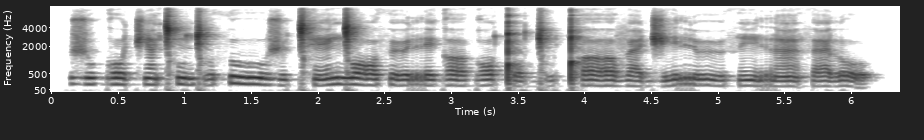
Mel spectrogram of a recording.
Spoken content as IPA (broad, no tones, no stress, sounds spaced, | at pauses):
ʒ u ɡ o t͡ʃ æ̃ ǀʰ ũ ɡ͡ǀ o θ uː ʒ ʉ ǀʰ ẽ ŋ͡ǀ ɔ θ ʏː r e ɡ ʌː ɡ ɔ ǃ o ɡ͡ǀ u ǃʰ ʌː v æ d͡ʒ i r ʉː θ ĩ r æ̃ θ æ l o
